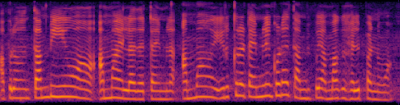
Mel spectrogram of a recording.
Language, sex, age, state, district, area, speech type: Tamil, female, 18-30, Tamil Nadu, Tiruvarur, rural, spontaneous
